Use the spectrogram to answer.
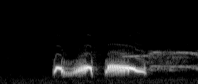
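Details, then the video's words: Spotted dove used as a decoy to stir up other doves. A single mellow coo phrase, a quavering short note then a drawn-out falling croon, followed by a faint steady tonal hum. "Chim Cu Mồi Kích Bổi Hay. cu gay kich boi nhanh noi gù"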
